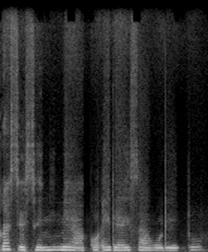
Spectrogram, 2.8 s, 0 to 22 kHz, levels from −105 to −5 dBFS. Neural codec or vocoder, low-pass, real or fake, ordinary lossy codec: codec, 44.1 kHz, 2.6 kbps, DAC; none; fake; none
